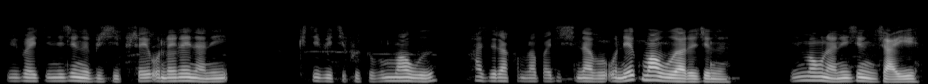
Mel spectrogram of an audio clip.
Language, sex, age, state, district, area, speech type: Bodo, female, 45-60, Assam, Baksa, rural, spontaneous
